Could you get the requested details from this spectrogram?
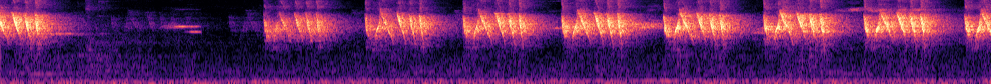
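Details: Caged hill prinia (ciblek gunung) singing: a series of buzzy, harsh high notes repeated about twice per second, briefly interrupted near the start, in a quiet indoor setting.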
